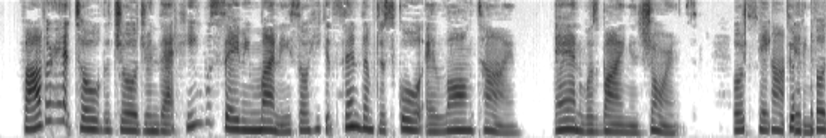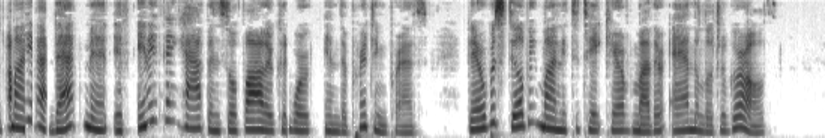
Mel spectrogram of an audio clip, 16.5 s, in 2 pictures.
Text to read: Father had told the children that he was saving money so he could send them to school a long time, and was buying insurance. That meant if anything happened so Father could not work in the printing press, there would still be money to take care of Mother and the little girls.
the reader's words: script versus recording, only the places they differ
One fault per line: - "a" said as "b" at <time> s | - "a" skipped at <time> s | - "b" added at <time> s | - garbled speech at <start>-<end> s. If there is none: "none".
- garbled speech at 7.3-8.7 s
- "not" skipped at 11.2 s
